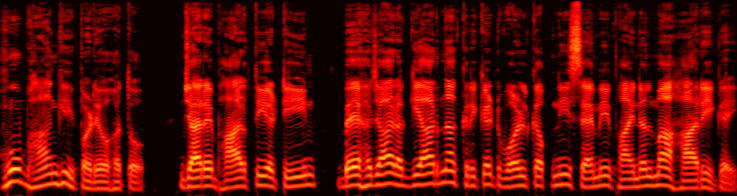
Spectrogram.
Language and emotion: Gujarati, sad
